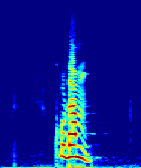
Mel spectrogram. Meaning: 1. waterpot, jug, pitcher 2. any rounded vessel 3. hub of a wheel 4. gourdlike part (in certain musical instruments) 5. cow 6. a dance with pots performed by Kṛṣṇa
- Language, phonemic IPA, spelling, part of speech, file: Tamil, /kʊɖɐm/, குடம், noun, Ta-குடம்.ogg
